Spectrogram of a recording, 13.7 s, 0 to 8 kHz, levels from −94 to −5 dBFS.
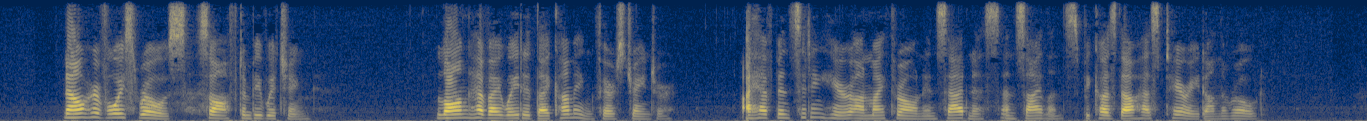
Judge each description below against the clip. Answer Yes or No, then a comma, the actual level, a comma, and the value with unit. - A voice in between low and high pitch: No, high, 205 Hz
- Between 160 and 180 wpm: No, average, 150 wpm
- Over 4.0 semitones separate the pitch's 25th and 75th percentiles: No, average, 3.7 semitones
